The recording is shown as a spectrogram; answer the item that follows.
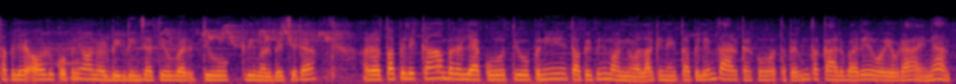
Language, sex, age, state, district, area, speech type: Nepali, female, 30-45, West Bengal, Alipurduar, urban, spontaneous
